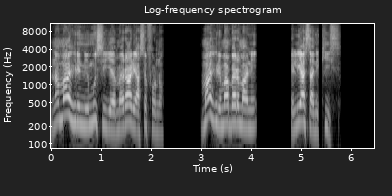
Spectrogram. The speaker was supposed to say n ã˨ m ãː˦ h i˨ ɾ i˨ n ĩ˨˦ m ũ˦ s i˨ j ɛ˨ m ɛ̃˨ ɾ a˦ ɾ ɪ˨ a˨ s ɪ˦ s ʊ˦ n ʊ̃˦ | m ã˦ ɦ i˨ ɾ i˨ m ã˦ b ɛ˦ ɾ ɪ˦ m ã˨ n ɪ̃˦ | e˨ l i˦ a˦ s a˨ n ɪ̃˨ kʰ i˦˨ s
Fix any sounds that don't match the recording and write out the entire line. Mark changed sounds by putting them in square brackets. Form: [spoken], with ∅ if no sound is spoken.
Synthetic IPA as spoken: n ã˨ m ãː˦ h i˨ ɾ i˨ n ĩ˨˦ m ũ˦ s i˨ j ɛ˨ m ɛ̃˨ ɾ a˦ ɾ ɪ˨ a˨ s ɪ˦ [f] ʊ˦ n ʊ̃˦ | m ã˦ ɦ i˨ ɾ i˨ m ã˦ b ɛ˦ ɾ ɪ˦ m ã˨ n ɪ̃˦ | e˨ l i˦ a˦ s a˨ n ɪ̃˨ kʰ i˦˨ s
